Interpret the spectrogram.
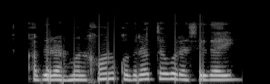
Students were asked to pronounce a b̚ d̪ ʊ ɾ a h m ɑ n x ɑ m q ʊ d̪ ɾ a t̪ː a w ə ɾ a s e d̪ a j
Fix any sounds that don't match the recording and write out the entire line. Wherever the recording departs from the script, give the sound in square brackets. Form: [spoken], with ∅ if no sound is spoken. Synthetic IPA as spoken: a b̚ d̪ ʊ ɾ a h m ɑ n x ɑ [n] q ʊ d̪ ɾ a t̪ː a w ə ɾ a s e d̪ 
